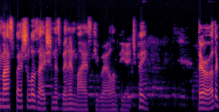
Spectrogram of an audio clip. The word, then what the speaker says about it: MySQL: as you can tell I've been calling up MySQL that is the correct pronunciation however it is also commonly called my sequel we hear it called that don't be confused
